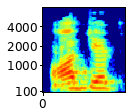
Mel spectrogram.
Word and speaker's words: object: earlier objects versus object the only difference is exactly written exactly the same way only difference is the word stress or syllable stress when you change the syllable stress one is a verb other one is a noun then we also talked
